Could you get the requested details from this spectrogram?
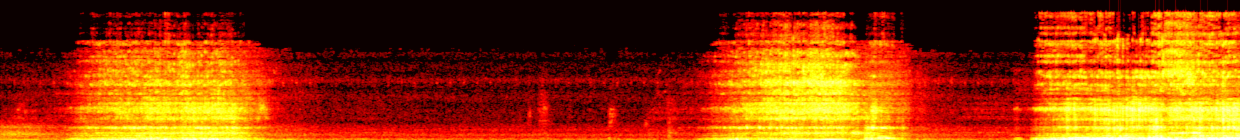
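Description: Loud, rough, rattling snores on each breath, three in about nine seconds, with quiet pauses between them.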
